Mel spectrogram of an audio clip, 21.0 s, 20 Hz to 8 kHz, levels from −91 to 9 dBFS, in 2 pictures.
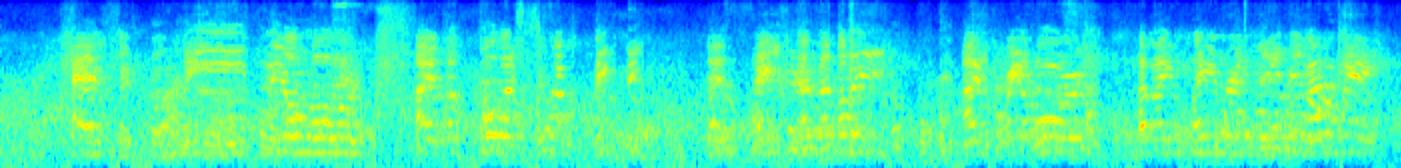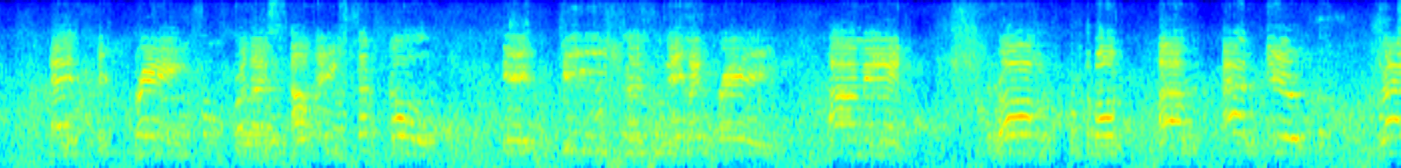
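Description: From 0.0 to 1.13 s the sound is chopped by the voice detector, most likely because the sender keeps toggling transmission on and off. About 0.74 s of that stretch becomes comfort noise, so the audio stutters.

At 1.85 s the sound is dropped by the voice detector for 90 ms. The detector likely took it for background and stopped sending, so a short patch of steady noise sits in its place.

The chopping comes back from 2.72 to 5.90 s, 6.62 to 7.46 s, 8.24 to 8.93 s and 10.04 to 16.70 s. The 10.04 to 16.70 s run is the worst, with about 2.7 s filled in.

From 17.33 to 17.90 s there is another drop, 570 ms of sound lost to steady noise.

Chopping returns from 18.41 to 20.84 s. All of it rides over a G.722 call path with nothing above 8 kHz.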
